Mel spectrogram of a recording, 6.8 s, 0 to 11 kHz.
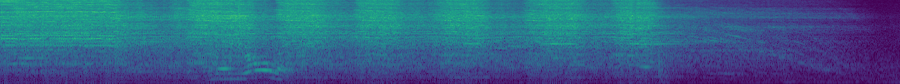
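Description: DeWalt DCS361 cordless 7-1/4-inch sliding compound miter saw cutting through PVC pipe as the pipe is rolled against the spinning blade. The cutting noise swells and eases about twice a second. About five seconds in, the cutting stops and the sound dies away over a second or so as the blade winds down.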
